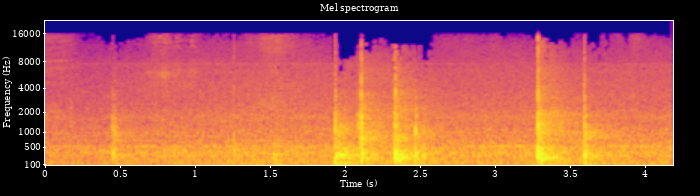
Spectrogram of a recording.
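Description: Flathead screwdriver clicking and scraping against a plastic stake-pocket cap on a truck bed rail as it is worked underneath to pry the cap out. A few sharp clicks, the loudest clustered about two seconds and three seconds in, over faint room hum.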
